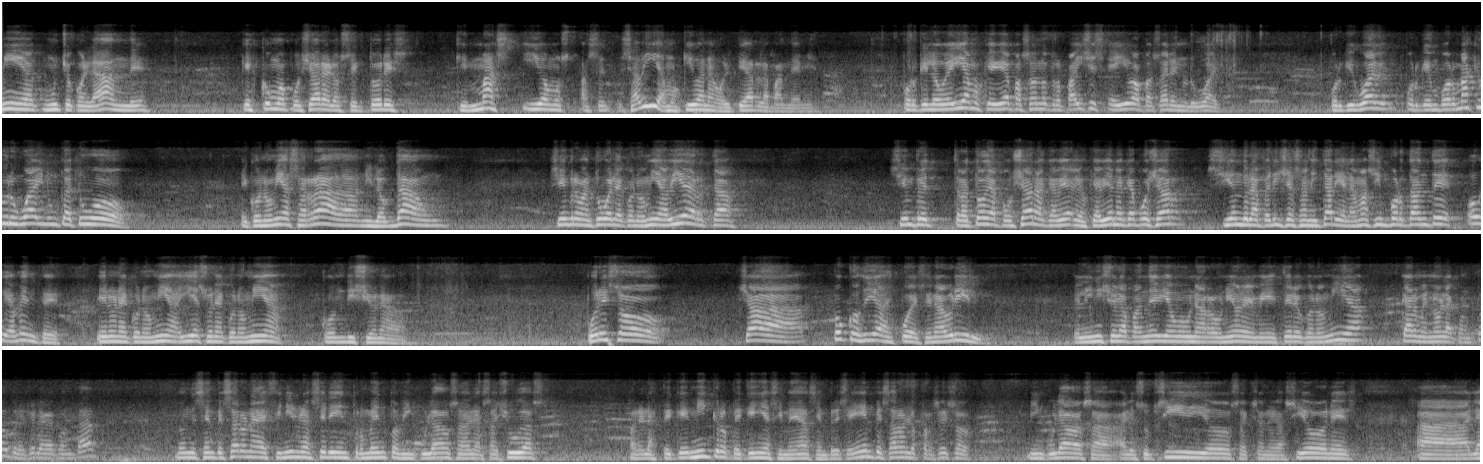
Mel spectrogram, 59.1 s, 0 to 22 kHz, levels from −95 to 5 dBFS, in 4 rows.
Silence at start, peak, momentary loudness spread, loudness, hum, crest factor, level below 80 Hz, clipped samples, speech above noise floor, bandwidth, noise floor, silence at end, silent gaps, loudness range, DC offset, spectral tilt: 0 s; -4 dBFS; 19 LU; -20 LUFS; 50 Hz at -45 dBFS; 16 dB; -50 dBFS; under 0.1%; 22 dB; 7.6 kHz; -41 dBFS; 0 s; none; 4 LU; under 0.1%; -7 dB/octave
